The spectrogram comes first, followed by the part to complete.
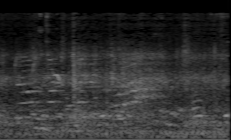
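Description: Faint voices talking in the background, with no one speaking close by.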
